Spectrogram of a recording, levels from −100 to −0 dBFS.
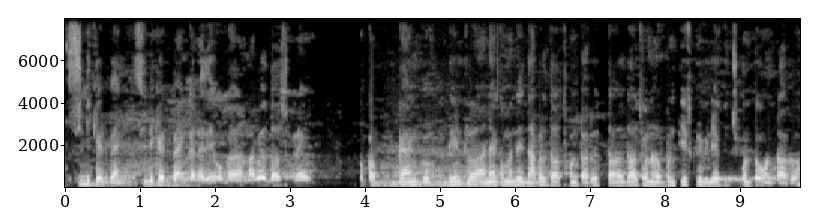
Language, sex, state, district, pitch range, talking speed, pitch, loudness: Telugu, male, Andhra Pradesh, Guntur, 135-155 Hz, 110 wpm, 145 Hz, -15 LUFS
